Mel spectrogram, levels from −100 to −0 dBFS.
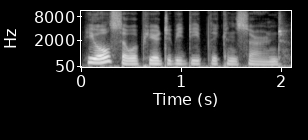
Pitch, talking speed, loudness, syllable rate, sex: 150 Hz, 200 wpm, -20 LUFS, 6.5 syllables/s, female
